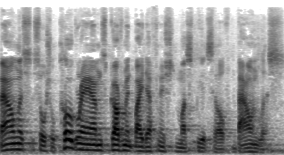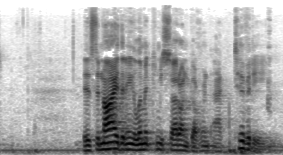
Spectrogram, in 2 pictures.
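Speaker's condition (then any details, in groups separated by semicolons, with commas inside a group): No condition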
